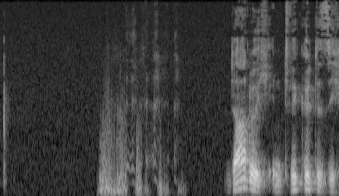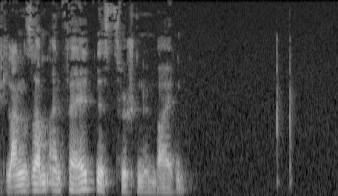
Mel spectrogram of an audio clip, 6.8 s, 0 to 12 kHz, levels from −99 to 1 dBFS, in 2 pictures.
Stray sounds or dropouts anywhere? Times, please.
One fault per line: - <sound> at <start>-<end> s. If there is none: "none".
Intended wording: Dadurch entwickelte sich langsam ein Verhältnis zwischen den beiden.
- laugh at 1.0-1.9 s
